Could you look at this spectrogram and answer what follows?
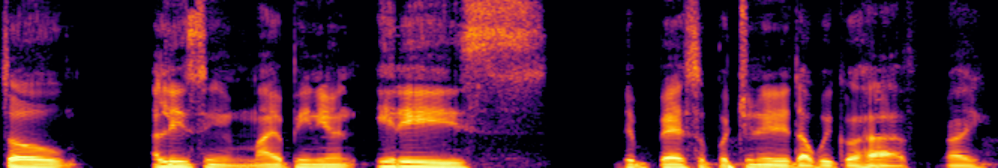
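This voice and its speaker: Deep-voiced eager army recruiter man. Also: steady tone, a little slow, clear, resonant tone, no room sound. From Puerto Rico. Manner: eager, loose and conversational, tag questions like "right?". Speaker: army recruiter, interview guest. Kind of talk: casual interview.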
